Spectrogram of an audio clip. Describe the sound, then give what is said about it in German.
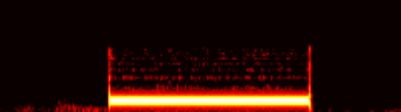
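A single steady telephone tone sounds for about a second as a call is dialed out, loud, starting and stopping abruptly, with brief faint rustling just before it. “Ja, ich glaube, wir rufen ihn an, oder? Rufen wir gleich an.”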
